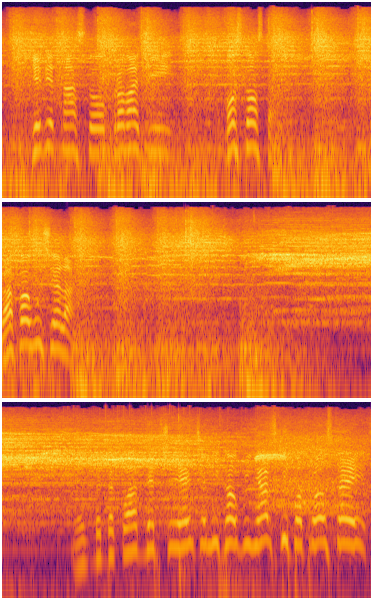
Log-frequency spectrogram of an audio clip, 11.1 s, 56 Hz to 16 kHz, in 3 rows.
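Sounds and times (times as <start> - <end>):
crowd whistling: 0.3 - 11.0
crowd cheering: 4.6 - 11.0.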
